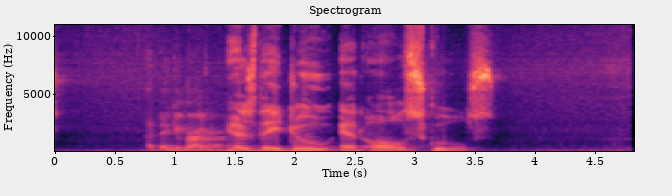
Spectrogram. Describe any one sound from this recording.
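A man speaks through a microphone.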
